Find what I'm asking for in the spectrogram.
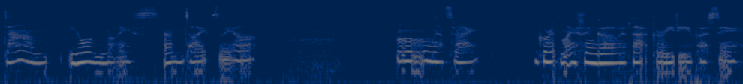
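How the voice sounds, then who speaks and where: A woman voicing a husky whispering demon temptress. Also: high-pitched, a little mellow, exaggerated voice. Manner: mostly whispered, teasing and domineering. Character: dominant teasing female demon lover. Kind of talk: audio roleplay.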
